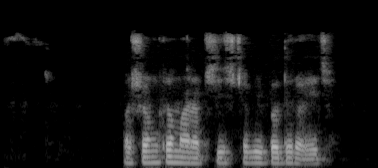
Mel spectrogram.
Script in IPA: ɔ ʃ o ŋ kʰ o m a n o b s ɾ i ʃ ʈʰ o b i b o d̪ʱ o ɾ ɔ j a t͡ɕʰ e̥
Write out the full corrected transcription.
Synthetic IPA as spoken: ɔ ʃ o ŋ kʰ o m a n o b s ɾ i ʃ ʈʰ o b i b o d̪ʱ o ɾ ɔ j e t͡ɕʰ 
